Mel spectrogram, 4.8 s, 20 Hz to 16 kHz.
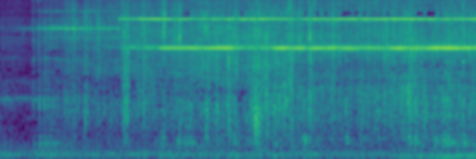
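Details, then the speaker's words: Ola S1X 3 kW key variant electric scooter, rear hub motor, pulling away up to about 6–7 km/h: a thin, steady high whistle over a low hum. The owner believes it is normal motor noise, not a fault. "ये देखिए दोस्तों, सीटी की सी आवाज़ आ रही है। अब थोड़ा बड़ा, ये देखिए अभी तक आवाज़ आ रही है।"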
